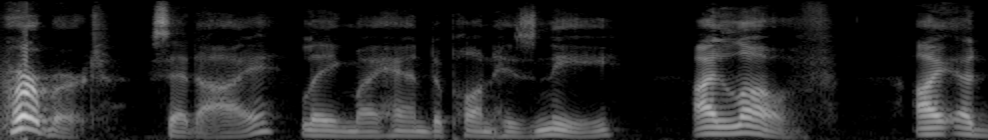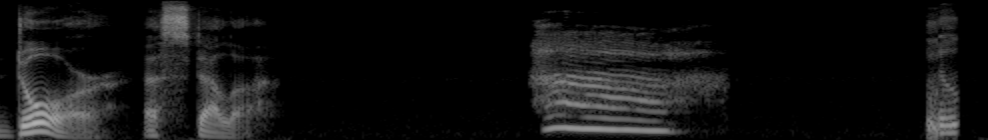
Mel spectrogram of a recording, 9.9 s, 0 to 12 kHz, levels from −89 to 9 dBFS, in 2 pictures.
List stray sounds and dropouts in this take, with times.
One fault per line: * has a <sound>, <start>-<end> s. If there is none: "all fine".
* has a sigh, 7.6-8.6 s
* has a laugh, 9.6-9.7 s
